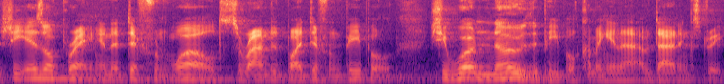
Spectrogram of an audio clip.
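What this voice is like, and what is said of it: Strong Scottish accent. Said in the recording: “as you'll tell from my strong, strong accent, I'm Scottish.”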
